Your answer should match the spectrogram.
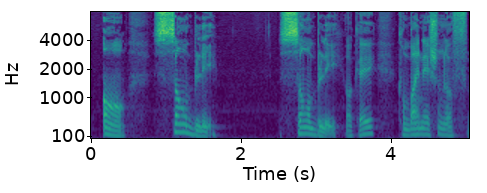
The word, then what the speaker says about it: sembler: So EM will give you the sound en. Okay, so you don't pronounce the M, you just get the sound en. Sembler.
